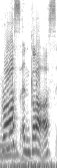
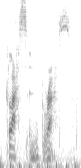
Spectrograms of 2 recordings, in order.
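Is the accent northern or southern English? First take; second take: southern; northern. First: The vowels are long, southern English style. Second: The vowels are short, northern English style.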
